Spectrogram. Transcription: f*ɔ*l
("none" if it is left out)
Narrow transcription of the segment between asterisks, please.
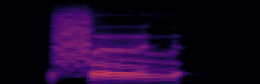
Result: ə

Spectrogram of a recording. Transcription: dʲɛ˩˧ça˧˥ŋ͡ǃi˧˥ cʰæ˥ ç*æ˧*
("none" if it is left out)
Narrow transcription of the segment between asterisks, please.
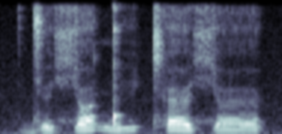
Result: æ˧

